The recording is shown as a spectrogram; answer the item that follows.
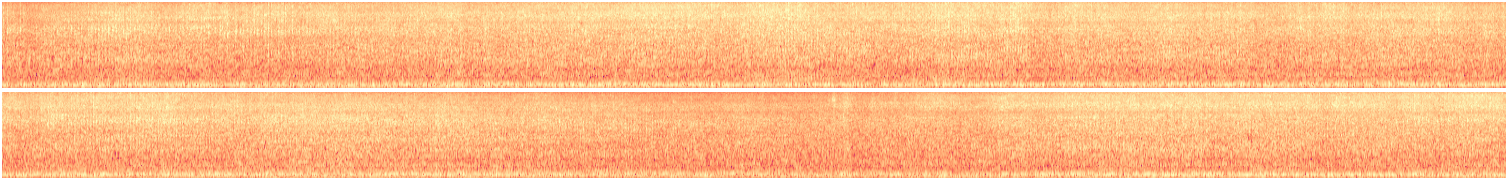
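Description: A field of about twenty racing karts' engines running together at pace speed, lining up for a restart, as one steady drone without sharp revving, echoing in an enclosed arena.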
